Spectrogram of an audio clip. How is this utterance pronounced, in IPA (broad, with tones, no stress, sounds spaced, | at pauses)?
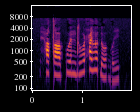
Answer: h ɪ˥˧ tˤ uː˧ kʷ ɘː˥ n d uː˧˥ ħ ɪ˥ l ʊ˥ ɗ ʊː˧˥ ɡʷ i˩˧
